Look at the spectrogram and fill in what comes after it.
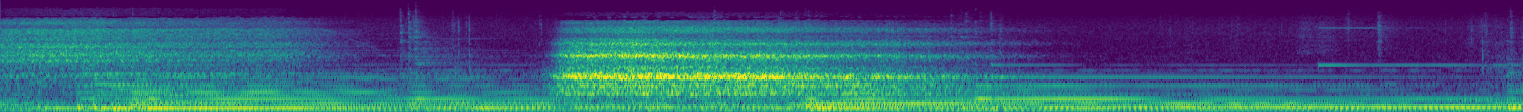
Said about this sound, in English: let's take another deep dragon breath. Fill up your chest and belly, in and out.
